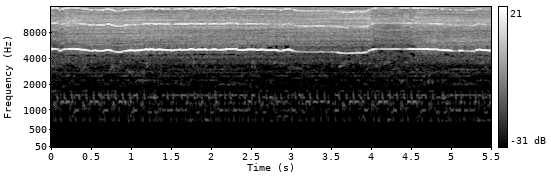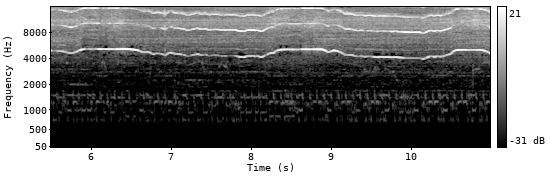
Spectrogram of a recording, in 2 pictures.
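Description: Handheld trim router running with a high whine whose pitch drops and climbs back several times as the bit loads and unloads while routing letters into a wooden slab, over a steady noise of the bit cutting wood.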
